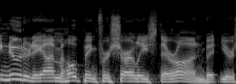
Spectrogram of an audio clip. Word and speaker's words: Charlize Theron: out on Friday right Charlize Theron mm-hmm I thought it was Charlize Theron you know I thought it was thrown I've been saying everybody's name wrong the whole press tour is Charlize Theron it's June Rafe al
